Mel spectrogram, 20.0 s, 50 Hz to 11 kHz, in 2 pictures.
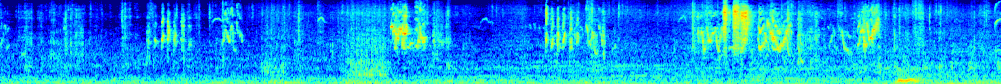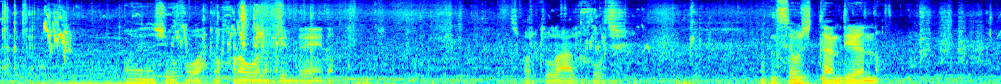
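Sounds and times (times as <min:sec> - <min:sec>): wings fluttering: 0:00.0 - 0:11.0
small birds chirping: 0:00.0 - 0:20.0.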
